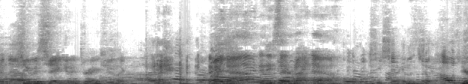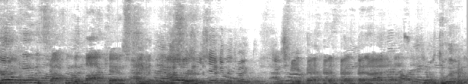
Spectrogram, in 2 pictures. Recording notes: Recorded live at the SandBar in Irmo SC.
